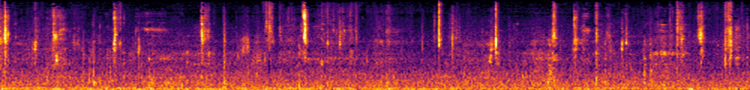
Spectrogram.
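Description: Quiet eating sounds: scattered soft clicks and crunches of food being chewed and handled, a few each second at irregular intervals.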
